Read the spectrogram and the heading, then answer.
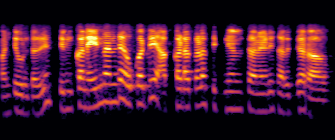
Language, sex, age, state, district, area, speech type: Telugu, male, 18-30, Telangana, Hanamkonda, urban, conversation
